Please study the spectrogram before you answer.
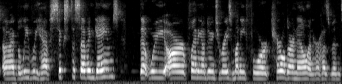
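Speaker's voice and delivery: ordinary delivery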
